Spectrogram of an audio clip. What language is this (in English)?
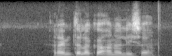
Afrikaans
